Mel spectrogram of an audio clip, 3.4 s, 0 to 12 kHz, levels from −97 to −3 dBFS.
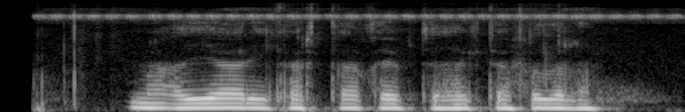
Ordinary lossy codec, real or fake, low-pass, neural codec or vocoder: none; real; 10.8 kHz; none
